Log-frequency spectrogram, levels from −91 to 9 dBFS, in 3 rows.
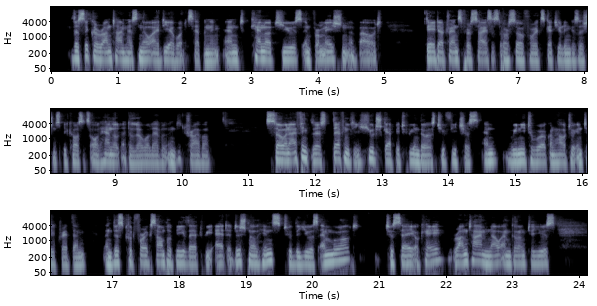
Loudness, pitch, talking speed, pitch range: -27 LUFS, 115 Hz, 200 wpm, 110-125 Hz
